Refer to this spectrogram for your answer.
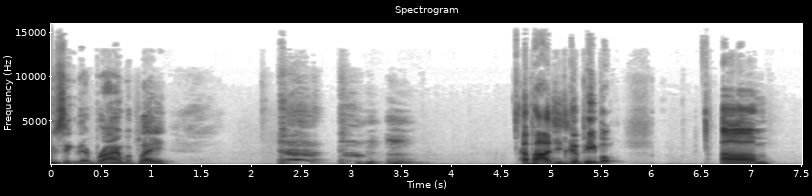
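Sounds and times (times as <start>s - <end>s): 
speech: 0.0s - 1.4s, 3.0s - 3.8s, 4.7s - 5.7s, 6.7s - 7.3s
person clearing throat: 2.2s - 3.8s.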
